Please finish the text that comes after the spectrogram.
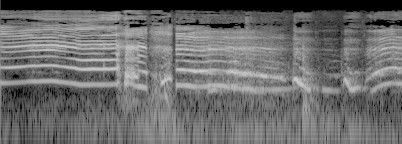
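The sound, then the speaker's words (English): A baby cries at a military base in long, high wails with strong harmonics, broken by a few sharp catches of breath and sobbing gulps, loud and sustained over four seconds with no talking. “Speaking of babies, if this is what you think the military sounds like...”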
